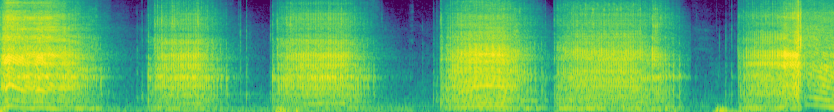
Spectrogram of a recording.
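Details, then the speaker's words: Work Sharp Ken Onion knife sharpener during profiling: harsh grinding in bursts that suddenly sounds much worse. Owner wonders whether a bearing went; a part then let go, cause unknown, and the sharpener may be dead. "Why does that sound so much worse all of a sudden? Did I lose a bearing or something inside?"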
